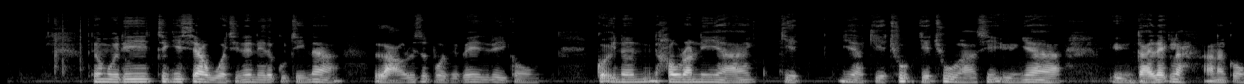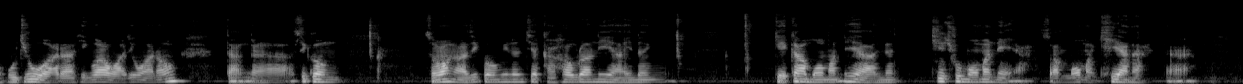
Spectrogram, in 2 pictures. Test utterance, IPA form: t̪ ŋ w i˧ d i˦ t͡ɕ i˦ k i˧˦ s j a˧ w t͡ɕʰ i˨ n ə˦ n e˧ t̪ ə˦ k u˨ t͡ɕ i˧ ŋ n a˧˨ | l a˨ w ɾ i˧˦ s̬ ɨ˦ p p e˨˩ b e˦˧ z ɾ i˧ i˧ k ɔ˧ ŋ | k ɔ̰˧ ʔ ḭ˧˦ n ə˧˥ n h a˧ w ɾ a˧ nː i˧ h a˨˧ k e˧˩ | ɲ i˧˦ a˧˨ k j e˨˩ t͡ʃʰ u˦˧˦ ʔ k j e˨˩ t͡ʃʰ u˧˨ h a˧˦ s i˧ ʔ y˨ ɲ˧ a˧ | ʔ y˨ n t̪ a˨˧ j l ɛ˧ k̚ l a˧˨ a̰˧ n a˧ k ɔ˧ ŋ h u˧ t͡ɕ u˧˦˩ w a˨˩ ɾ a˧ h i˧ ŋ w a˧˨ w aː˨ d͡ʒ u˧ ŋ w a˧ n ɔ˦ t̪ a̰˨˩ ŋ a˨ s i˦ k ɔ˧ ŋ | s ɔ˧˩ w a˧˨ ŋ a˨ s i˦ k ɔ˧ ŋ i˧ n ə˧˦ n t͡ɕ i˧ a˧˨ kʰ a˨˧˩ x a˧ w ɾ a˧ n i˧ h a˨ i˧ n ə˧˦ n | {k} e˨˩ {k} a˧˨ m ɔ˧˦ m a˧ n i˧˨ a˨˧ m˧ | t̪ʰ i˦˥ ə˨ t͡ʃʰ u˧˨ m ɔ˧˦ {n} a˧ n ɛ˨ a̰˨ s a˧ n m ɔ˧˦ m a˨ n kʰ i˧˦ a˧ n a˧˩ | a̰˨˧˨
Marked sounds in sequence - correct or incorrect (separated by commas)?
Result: correct, correct, incorrect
